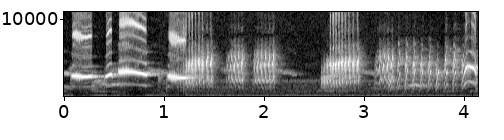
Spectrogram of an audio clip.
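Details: Chinese hwamei song with a female's hissing calls: a few clear rising and falling whistles, then harsh, buzzy, rasping bursts repeated at irregular intervals.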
